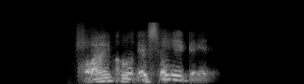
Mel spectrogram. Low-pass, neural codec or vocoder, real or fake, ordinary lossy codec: 7.2 kHz; codec, 16 kHz, 0.5 kbps, FreqCodec, smaller model; fake; MP3, 64 kbps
